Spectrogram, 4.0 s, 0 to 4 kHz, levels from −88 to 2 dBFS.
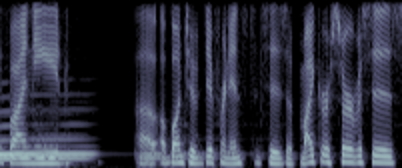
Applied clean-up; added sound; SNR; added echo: neural mask model RNNoise.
